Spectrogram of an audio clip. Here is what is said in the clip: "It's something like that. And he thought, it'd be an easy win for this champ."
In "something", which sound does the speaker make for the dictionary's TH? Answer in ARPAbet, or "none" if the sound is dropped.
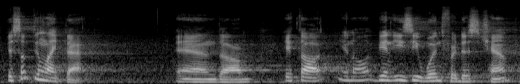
TH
